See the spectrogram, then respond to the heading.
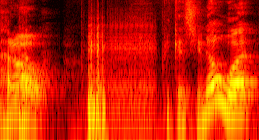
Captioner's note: cord unplugging sound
